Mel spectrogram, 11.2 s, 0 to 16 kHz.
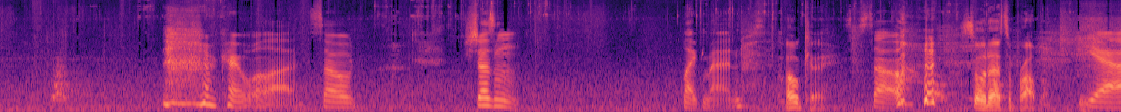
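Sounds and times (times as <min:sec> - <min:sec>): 
dog bark: 0:00.5 - 0:00.8
speech: 0:02.0 - 0:03.6, 0:04.7 - 0:05.3, 0:06.8 - 0:11.2.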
